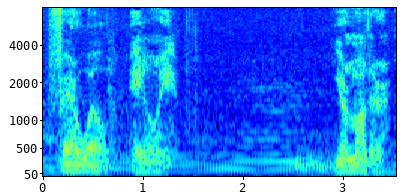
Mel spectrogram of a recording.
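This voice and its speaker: An actor playing a remorseful, earnest tribesman in a video game, speaking solemnly and haltingly. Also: low-pitched, over music. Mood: solemn, regretful. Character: solemn, remorseful male tribesman bidding farewell.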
